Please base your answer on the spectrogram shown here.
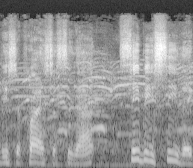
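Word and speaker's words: Tse: of course and her after The Hyphen of her surname is t-s-e pronounced C so the teaming teammates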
